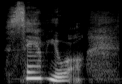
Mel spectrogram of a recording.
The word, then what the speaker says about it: Chamuel: Chamuel can also be pronounced Samuel.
